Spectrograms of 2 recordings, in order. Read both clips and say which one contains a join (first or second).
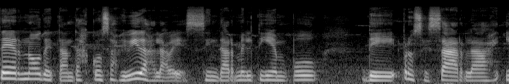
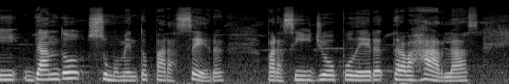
first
